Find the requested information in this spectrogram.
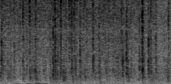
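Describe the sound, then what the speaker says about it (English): A spring hailstorm with wild, gusting winds in suburban Victoria, heard as a dense, steady roar of pattering ice striking surfaces, fairly loud and continuous throughout with no voices. "Victorians are shivering through spring, rocked by blasts of wild winds and ferocious hail"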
